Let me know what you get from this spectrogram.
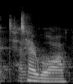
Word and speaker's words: terroir: I'm probably not pronouncing it right. Is it terroir? – Yeah, terroir.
